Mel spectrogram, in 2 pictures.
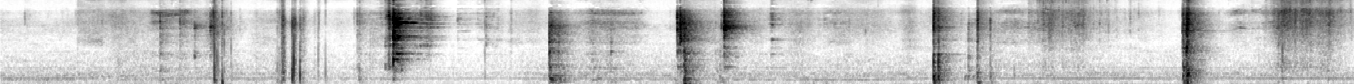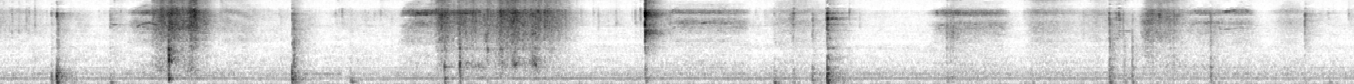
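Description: Frozen corn dogs knocking and clattering against a ceramic plate as they are set down and pushed into place: irregular sharp knocks, some in quick pairs, with a few short swishing rustles between them.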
